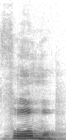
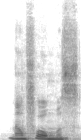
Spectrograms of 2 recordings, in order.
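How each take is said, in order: First: The first vowel sounds like u, no final s. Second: The first vowel sounds like o, with final s. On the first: The speaker calls it wrong. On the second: The speaker calls it right.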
